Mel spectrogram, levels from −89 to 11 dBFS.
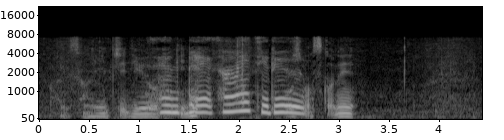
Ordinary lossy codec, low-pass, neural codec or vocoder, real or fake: AAC, 48 kbps; 7.2 kHz; codec, 16 kHz, 4 kbps, FreqCodec, larger model; fake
